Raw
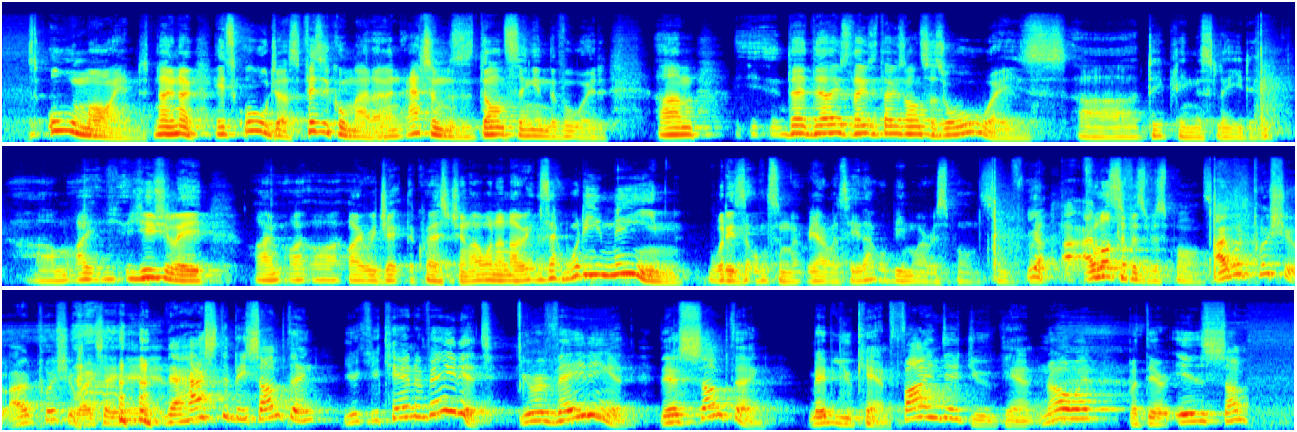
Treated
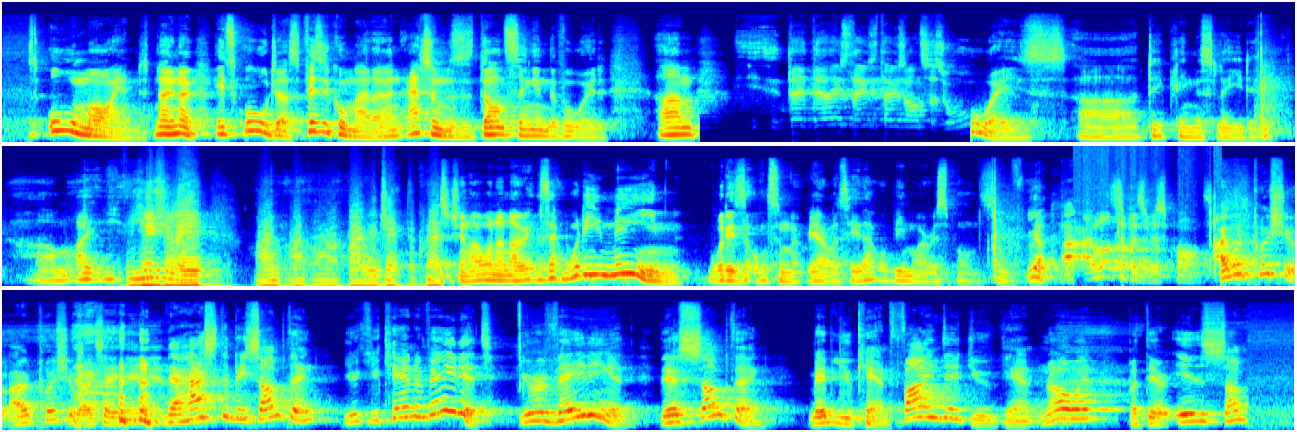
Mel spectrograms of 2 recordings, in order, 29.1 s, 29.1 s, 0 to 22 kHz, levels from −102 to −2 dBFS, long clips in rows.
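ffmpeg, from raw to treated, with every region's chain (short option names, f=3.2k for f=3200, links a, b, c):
-filter_complex "[0:a]asettb=1/sr,asplit=3[a][b][c];[a]atrim=end=5.224[d];[b]atrim=start=5.22:end=7.27,asetpts=PTS-STARTPTS,afade=t=in:d=0.004:c=qsin,afade=t=out:st=2.046:d=0.004:c=qsin,highpass=f=1.3k:w=0.5412,highpass=f=1.3k:w=1.3066,acompressor=threshold=-43dB:ratio=3:attack=3.2:release=140:knee=1:detection=peak[e];[c]atrim=start=7.266[f];[d][e]acrossfade=d=0.004:c1=hsin:c2=qsin[g];[g][f]acrossfade=d=0.004:c1=qsin:c2=hsin,asettb=1/sr,asplit=3[h][i][j];[h]atrim=end=10.584[k];[i]atrim=start=10.58:end=12.99,asetpts=PTS-STARTPTS,afade=t=in:d=0.004:c=qsin,afade=t=out:st=2.406:d=0.004:c=qsin,aeval=exprs='max(val(0),0)':c=same,asplit=2[l][m];[m]adelay=14,volume=-7.5dB[n];[l][n]amix=inputs=2:normalize=0,atrim=end_sample=106281[o];[j]atrim=start=12.986[p];[k][o]acrossfade=d=0.004:c1=hsin:c2=qsin[q];[q][p]acrossfade=d=0.004:c1=qsin:c2=hsin,asettb=1/sr,asplit=3[r][s][t];[r]atrim=end=17.734[u];[s]atrim=start=17.73:end=18.84,asetpts=PTS-STARTPTS,afade=t=in:d=0.004:c=qsin,afade=t=out:st=1.106:d=0.004:c=qsin,highpass=300,equalizer=f=310:t=q:w=4:g=-5,equalizer=f=770:t=q:w=4:g=4,equalizer=f=1.2k:t=q:w=4:g=9,equalizer=f=2.7k:t=q:w=4:g=8,lowpass=f=7.1k:w=0.5412,lowpass=f=7.1k:w=1.3066,acompressor=threshold=-30dB:ratio=6:attack=3.2:release=140:knee=1:detection=peak,acrusher=bits=5:mode=log:mix=0:aa=0.000001[v];[t]atrim=start=18.836[w];[u][v]acrossfade=d=0.004:c1=hsin:c2=qsin[x];[x][w]acrossfade=d=0.004:c1=qsin:c2=hsin"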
